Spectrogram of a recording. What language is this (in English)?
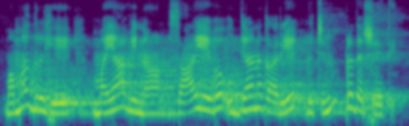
Sanskrit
